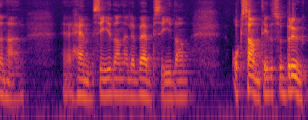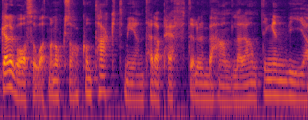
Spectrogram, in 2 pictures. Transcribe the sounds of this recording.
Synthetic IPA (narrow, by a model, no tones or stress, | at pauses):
d̪ɛnhæ̰ːɾ | ɦɛmːsiːd̪anɛlːəɾvɛbːsiːd̪an | ʔɔksamt̪ʰiːd̪ɪt̪sɔbɾʉ̟ːkaɖɛvɑːsɔ̰a̰t̪manɔksɔɦaɾkʰɔnt̪ʰakt̪meɛnt̪ʰæɾapʰɛft̪ɛ̰lːəɾɛnbɛɦand̪laɾəant̪ɪŋːənviːa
